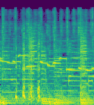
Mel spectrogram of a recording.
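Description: A person whistles a gliding, tuneful melody over a steady instrumental music backing, the clear high whistle sitting up front and carrying the theme tune throughout.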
